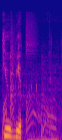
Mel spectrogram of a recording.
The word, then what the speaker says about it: cubit: Ditulisnya cubit ya, tapi dibacanya kubit.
